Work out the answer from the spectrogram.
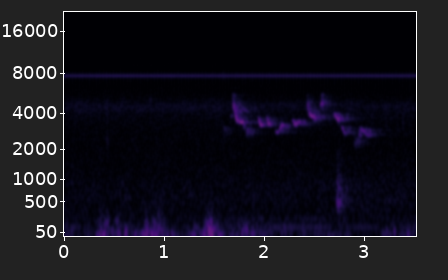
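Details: A willow warbler at Hillfield Hill Nature Reserve, Dorset, in June gives one soft, sweet phrase of quick notes that slide gently down the scale, with a steady high whine and a few low knocks underneath.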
